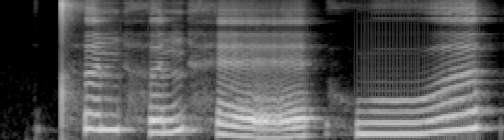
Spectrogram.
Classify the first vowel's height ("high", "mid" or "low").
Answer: mid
